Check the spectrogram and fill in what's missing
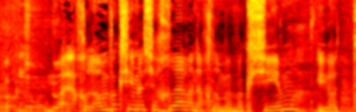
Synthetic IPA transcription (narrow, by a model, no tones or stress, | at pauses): anaχnulo̞mevakʃimleʃaχʁe̞ʁanaχnume̞vakʃim | jo̞t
